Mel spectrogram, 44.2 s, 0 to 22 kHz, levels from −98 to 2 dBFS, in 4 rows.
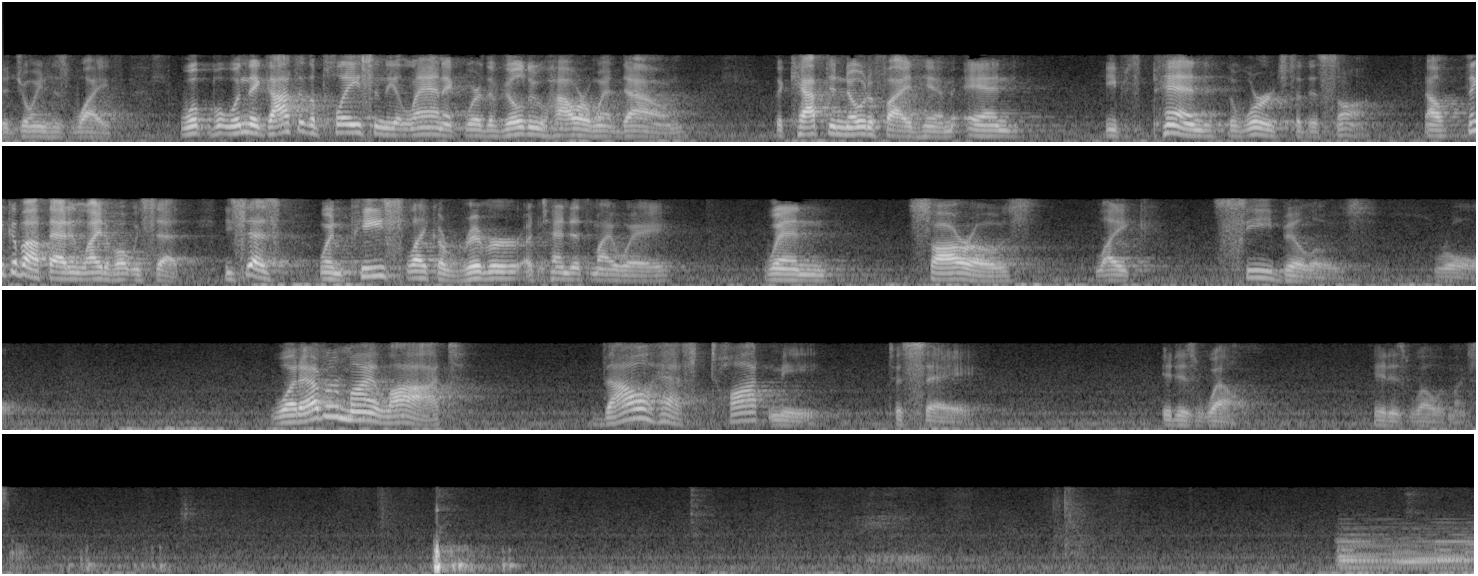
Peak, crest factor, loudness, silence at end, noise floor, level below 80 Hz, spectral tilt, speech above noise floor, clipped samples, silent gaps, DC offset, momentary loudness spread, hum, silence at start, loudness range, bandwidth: -2 dBFS; 26 dB; -25 LUFS; 0 s; -52 dBFS; -54 dBFS; -5 dB/octave; 27 dB; under 0.1%; none; under 0.1%; 24 LU; none; 0 s; 16 LU; 5.4 kHz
